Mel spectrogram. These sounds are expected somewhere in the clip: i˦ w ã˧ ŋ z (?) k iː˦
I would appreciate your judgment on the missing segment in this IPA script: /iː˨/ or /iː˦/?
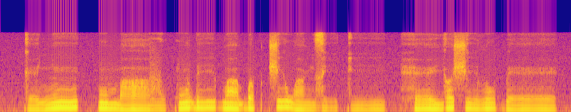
iː˨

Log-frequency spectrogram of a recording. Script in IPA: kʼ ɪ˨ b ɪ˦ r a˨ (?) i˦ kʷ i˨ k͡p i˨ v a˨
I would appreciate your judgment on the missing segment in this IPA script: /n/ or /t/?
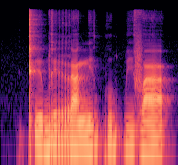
n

